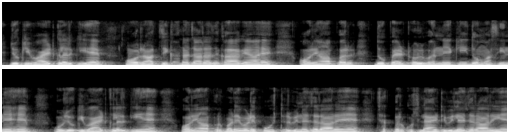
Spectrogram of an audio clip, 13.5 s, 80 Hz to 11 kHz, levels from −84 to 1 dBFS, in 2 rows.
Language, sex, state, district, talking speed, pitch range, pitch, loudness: Hindi, female, Rajasthan, Churu, 205 wpm, 190-200 Hz, 195 Hz, -14 LUFS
